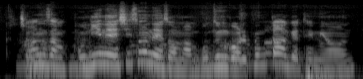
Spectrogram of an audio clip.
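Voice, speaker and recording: Woman host asking a guest questions, polite, sums things up, kinda higher voice, people chattering in the back. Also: a little fast, over a noisy crowd. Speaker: event host, interviewer. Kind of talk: hosting an online youth event.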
